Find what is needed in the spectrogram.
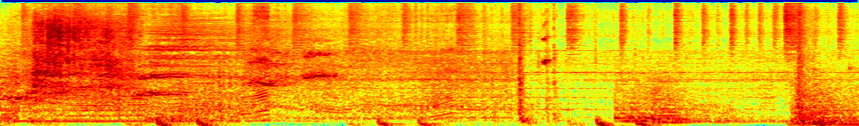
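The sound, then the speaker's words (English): Car tires skid and squeal as a car chasing a group of kids skids to a stop, a loud, harsh scraping rush with a strained squeal that fades into rumbling, followed by a short burst of noise near the end. “Another car chases the kids and Calvin's sneakers fall on the ground. The kids and car skid to a stop.”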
